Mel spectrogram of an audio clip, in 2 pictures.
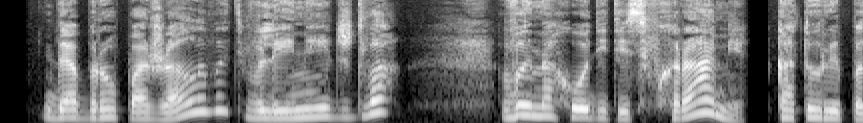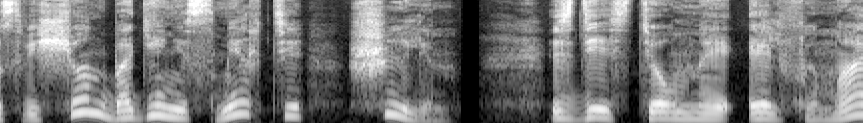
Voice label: tutorial voice, ru; lineage2

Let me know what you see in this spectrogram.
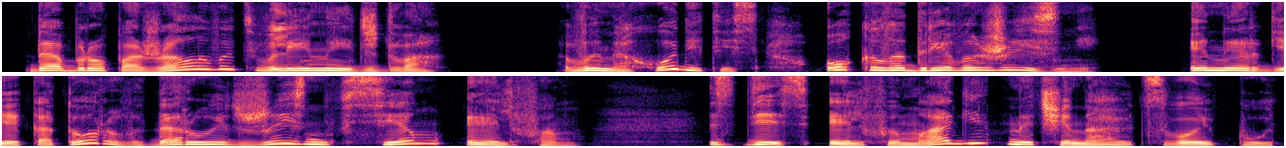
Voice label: tutorial voice, ru; lineage2

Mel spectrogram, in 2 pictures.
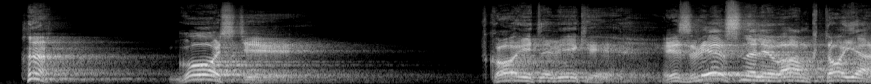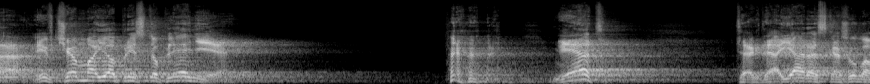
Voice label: cinematic voice, ru; lineage2

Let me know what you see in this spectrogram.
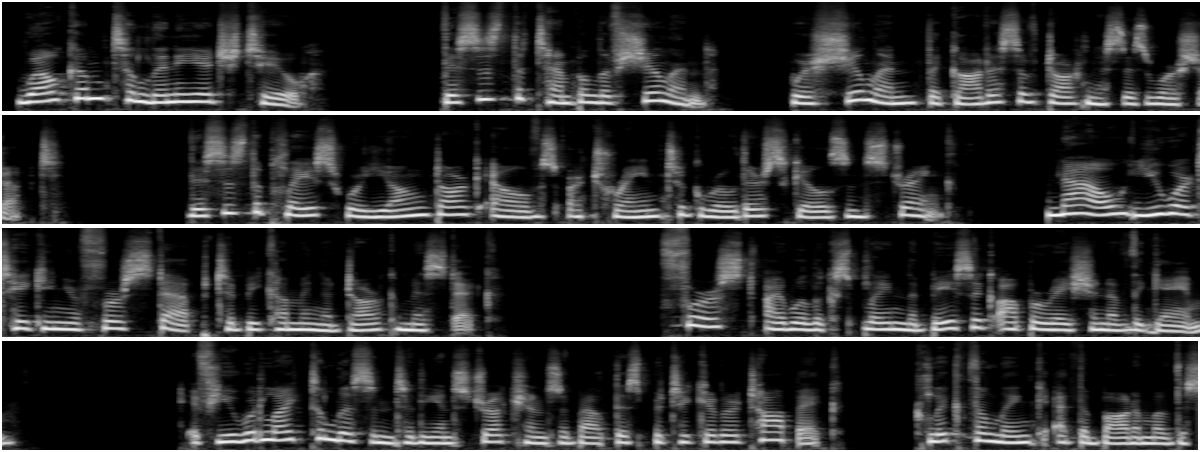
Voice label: tutorial voice; lineage2

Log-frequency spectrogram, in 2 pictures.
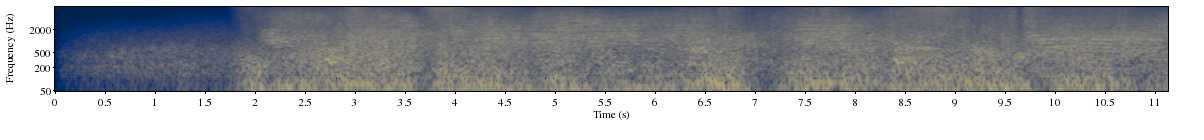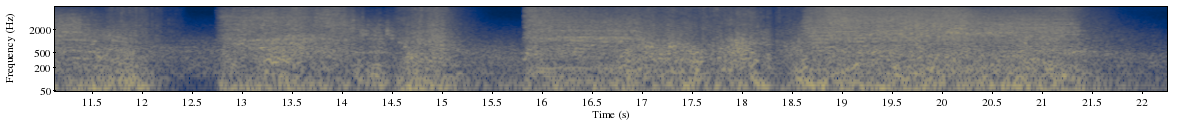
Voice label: cinematic voice, ru; lineage2

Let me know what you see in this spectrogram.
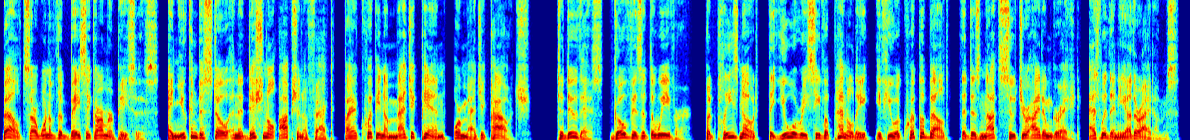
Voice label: tutorial voice es; lineage2

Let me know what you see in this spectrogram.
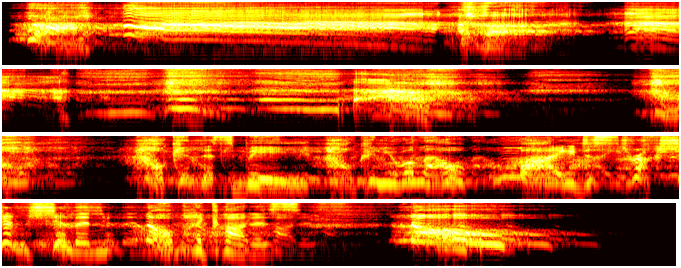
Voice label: cinematic voice; lineage2

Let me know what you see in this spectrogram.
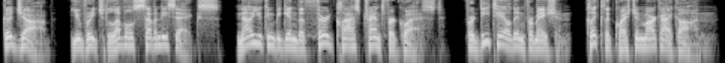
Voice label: tutorial voice; lineage2

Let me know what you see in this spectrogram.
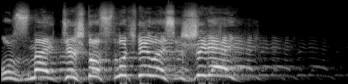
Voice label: cinematic voice, ru; lineage2

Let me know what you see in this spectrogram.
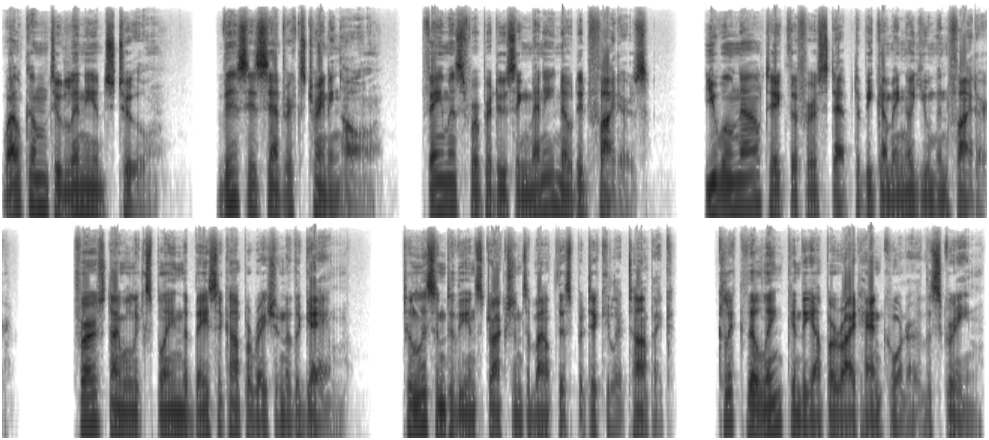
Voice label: tutorial voice; lineage2

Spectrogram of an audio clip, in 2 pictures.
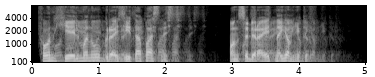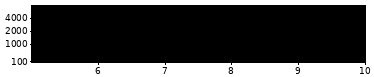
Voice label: cinematic voice, ru; lineage2

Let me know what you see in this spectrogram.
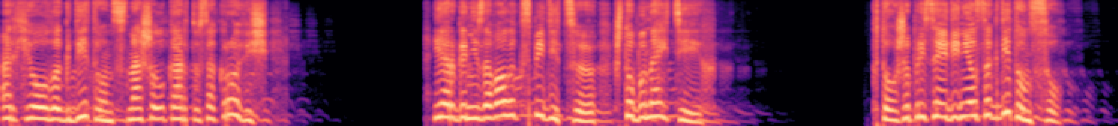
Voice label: cinematic voice, ru; lineage2

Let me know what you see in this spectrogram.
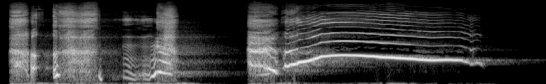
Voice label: cinematic voice; lineage2

